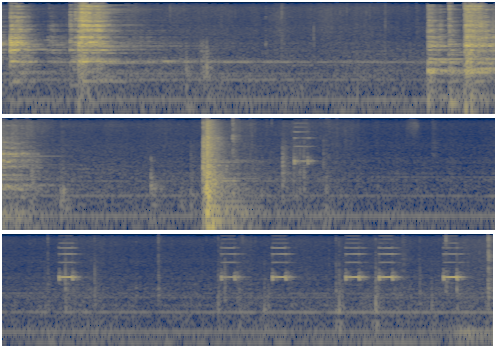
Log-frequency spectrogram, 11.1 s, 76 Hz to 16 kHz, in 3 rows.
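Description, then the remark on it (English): A baking pan clanks and scrapes onto the low metal rack of a convection microwave oven set to 325 degrees, in a few sharp metallic knocks over a low appliance hum, followed by a run of short electronic beeps. “Go ahead and use the low rack of your oven.”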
